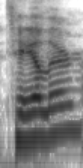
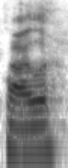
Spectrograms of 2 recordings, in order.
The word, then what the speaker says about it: Tyler: say her name right aisha taylor or is it aisha taylor either way tyler i i should tyler thank you thank you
